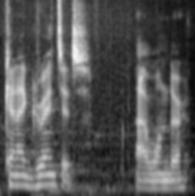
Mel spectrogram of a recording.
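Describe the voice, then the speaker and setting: A man on a gaming livestream, chatting casually and playfully and reading the game's dialogue aloud, with sudden excited jumps. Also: sits low, moderate pace, faint music behind. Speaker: streamer.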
